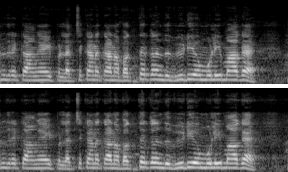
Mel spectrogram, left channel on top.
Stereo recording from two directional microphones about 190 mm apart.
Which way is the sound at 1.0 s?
45° right (ahead or behind).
